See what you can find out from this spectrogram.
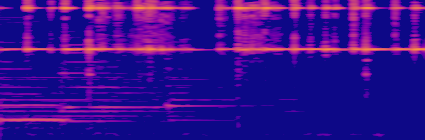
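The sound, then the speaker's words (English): A hand bell rung upstairs: faint, repeated tinkling rings in irregular bursts, with a sustained high metallic tone ringing through. “What's that? Oh, just ignore that. It's my sister upstairs. She's been off her rocker for years, and she'll play with that bell when she's bored.”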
